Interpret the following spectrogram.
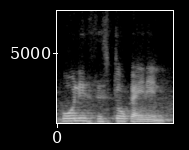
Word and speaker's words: cholecystokinin: So what you mean by கோலிசிஸ்டோகைனின்? சில பேர் சோலிம்பாங்க, சோலின்னு pronounce பண்ணக்கூடாது, கோலிசிஸ்டோகைனின், CCK.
